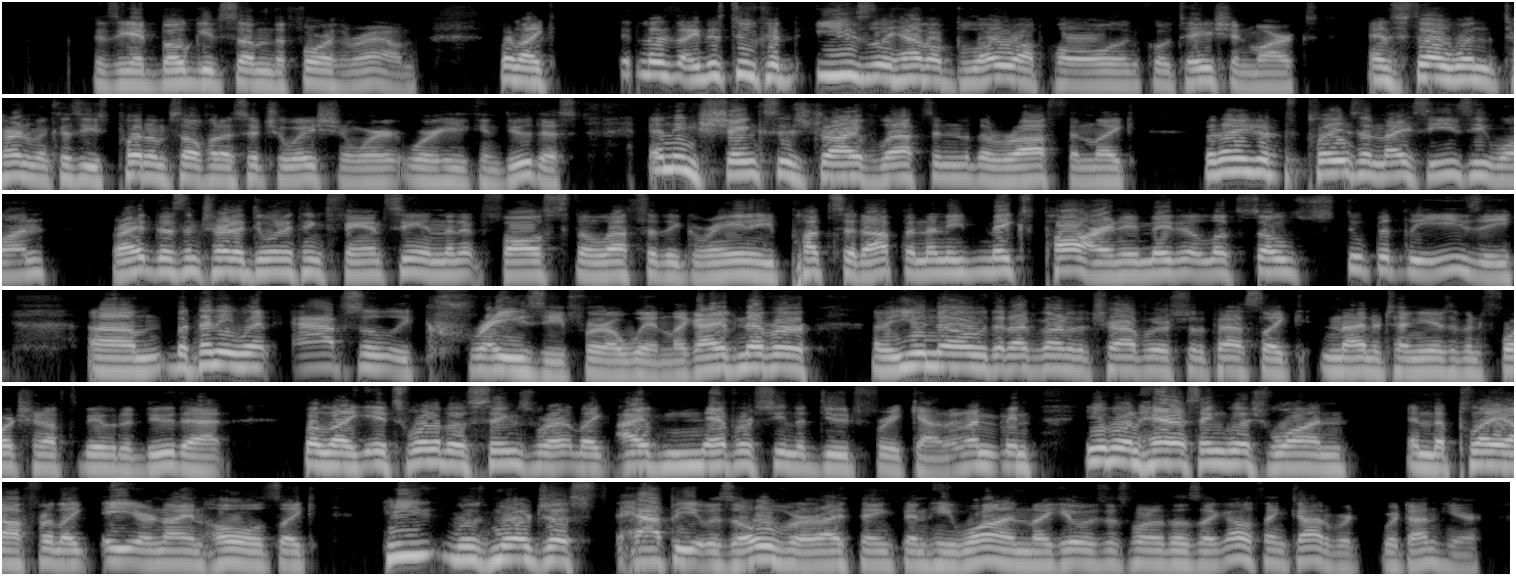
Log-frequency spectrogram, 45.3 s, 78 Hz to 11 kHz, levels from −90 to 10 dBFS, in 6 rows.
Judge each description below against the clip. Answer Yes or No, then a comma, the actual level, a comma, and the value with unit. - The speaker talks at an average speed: No, fast, 265 wpm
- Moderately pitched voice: Yes, medium, 150 Hz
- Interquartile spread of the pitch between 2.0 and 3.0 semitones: No, average, 3.6 semitones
